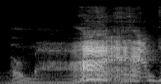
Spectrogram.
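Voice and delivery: loud, high mock gasp; mock exclamation. Kid playfully exclaiming Oh my, loud and high. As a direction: exclaim it loudly in fun.

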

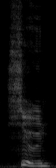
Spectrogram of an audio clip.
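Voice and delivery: ordinary delivery

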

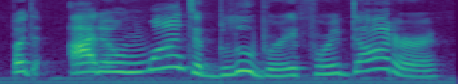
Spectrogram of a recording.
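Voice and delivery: high, loud protest; yell. A narrator's reading. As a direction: yell it as an outraged mother. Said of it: "yelled Missus Beauregard".

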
